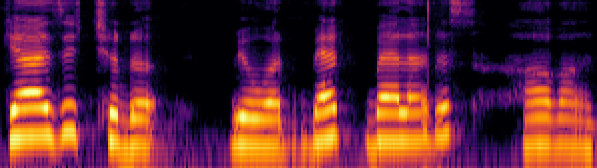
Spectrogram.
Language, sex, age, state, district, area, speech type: Kashmiri, female, 18-30, Jammu and Kashmir, Ganderbal, rural, read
